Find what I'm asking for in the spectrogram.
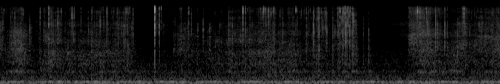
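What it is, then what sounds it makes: Roasted coffee beans. Fingertips and nails rub and scratch through a loose pile of small, hard, dry whole roasted coffee beans on a dark surface and pick some of them up. The result is a bright, crinkly rustle broken by sharp little clicks, over a steady low hum.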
